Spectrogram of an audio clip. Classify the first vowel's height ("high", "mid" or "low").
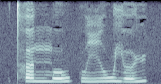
low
